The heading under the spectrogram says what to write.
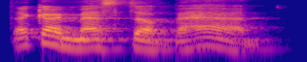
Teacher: that hard T sound followed by another consonant sound, the harder T sound drops out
